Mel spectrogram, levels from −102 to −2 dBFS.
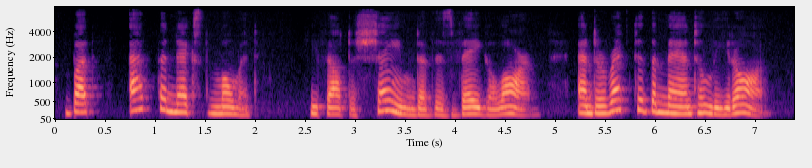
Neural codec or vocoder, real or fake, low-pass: none; real; 7.2 kHz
